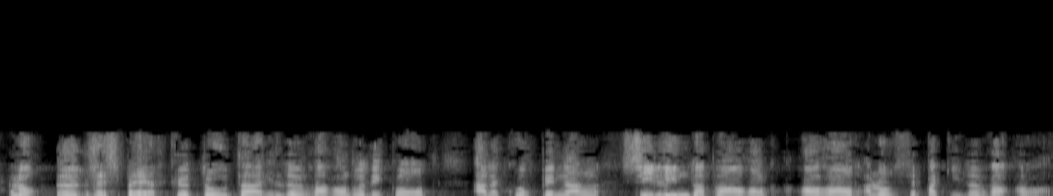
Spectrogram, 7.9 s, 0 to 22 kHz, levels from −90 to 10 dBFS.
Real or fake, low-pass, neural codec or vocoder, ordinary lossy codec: real; 7.2 kHz; none; MP3, 32 kbps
